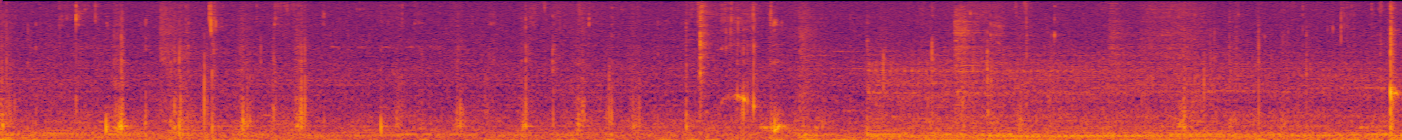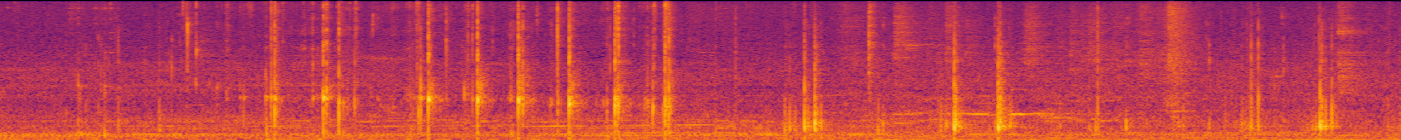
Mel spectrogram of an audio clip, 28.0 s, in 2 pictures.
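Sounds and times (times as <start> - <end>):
crunchy chewing: 0.0 - 28.0
low hum: 7.2 - 28.0.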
